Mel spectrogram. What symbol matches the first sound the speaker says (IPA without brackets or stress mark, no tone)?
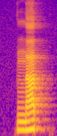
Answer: n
